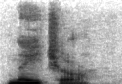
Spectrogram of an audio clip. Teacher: let's switch this T to a CH sound.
